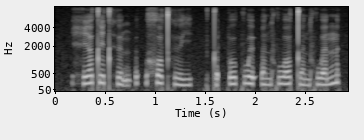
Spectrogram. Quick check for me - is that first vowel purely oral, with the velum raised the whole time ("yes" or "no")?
yes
